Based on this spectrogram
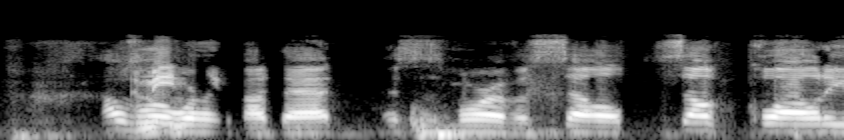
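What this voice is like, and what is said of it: Usual voice. Nothing is said of it.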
